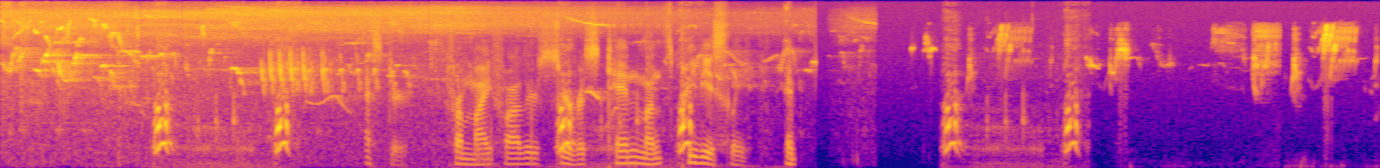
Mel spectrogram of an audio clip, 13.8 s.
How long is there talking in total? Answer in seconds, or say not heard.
4 s.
